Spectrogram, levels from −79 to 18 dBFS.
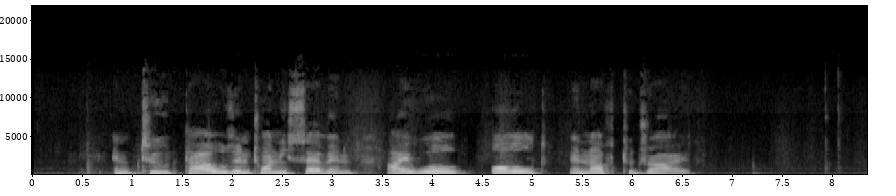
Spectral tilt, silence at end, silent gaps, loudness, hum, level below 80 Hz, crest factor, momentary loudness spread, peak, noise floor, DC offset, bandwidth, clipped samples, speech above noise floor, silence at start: -6 dB/octave; 1.8 s; none; -15 LUFS; none; -56 dBFS; 16 dB; 11 LU; 0 dBFS; -55 dBFS; under 0.1%; 12.5 kHz; under 0.1%; 41 dB; 0.55 s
